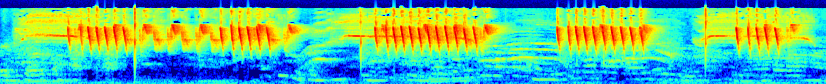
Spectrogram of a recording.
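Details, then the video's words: Long continuous ngebren singing of a bar-winged prinia, with dense, rapid trills of sharp high notes in three long bursts and a shorter fourth, joined by thin whistled slurs. "BURUNG CIBLEK NGEBREN PANJANG"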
